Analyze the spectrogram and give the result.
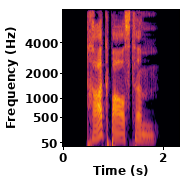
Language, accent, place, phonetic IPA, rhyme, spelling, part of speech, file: German, Germany, Berlin, [ˈtʁaːkbaːɐ̯stəm], -aːkbaːɐ̯stəm, tragbarstem, adjective, De-tragbarstem.ogg
- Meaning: strong dative masculine/neuter singular superlative degree of tragbar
